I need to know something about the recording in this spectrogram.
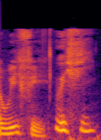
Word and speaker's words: Wi-Fi: Um, in France they pronounce Wi-Fi. Wiffy, we um so um and also there were just a bunch of really rude people on Periscope.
